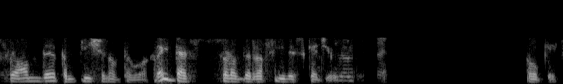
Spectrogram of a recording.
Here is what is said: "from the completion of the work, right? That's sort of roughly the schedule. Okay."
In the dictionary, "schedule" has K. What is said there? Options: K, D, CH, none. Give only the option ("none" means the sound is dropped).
K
